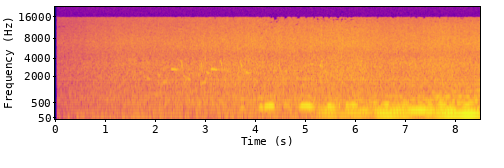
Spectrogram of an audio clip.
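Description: Ambient night soundscape fading in: a steady wash of rushing water with a few faint high chirps, then three soft hoots between about four and five and a half seconds in. A soft, sustained music pad comes in about five seconds in and grows louder.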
